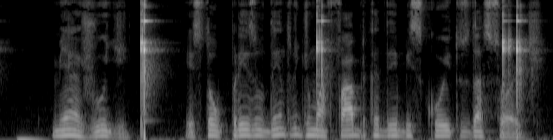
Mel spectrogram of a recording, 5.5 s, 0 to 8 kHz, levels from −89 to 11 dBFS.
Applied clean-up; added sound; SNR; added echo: none; Tap; -4 dB; none.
